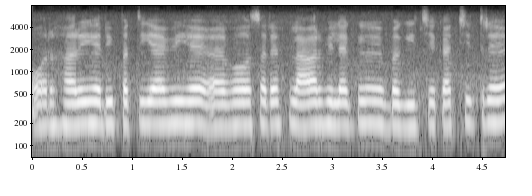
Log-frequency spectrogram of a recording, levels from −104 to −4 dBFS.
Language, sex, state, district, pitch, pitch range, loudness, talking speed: Hindi, female, Maharashtra, Mumbai Suburban, 195 Hz, 185-195 Hz, -15 LUFS, 215 wpm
